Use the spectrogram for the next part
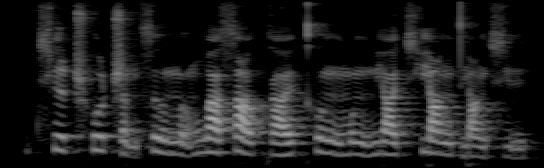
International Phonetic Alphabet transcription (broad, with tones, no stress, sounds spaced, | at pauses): t͡ɕʰ i˦ ʈ͡ʂʰ u˦ ʈ͡ʂ ə̰˨˩ n s ɹ̩˥˨ n̪ ɤ̰˨˩ m w ä˥˨ s ɑ˥˨ ʊ̯ k a˨˦ ɪ̯ kʰ ʊ˥˨ ŋ m ʊ˥˨ ŋ m j ä˦ t͡ɕʰ j ɑ˥˨ ŋ t̪ j ɑ˩ ŋ ɕ ḭ˨˩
